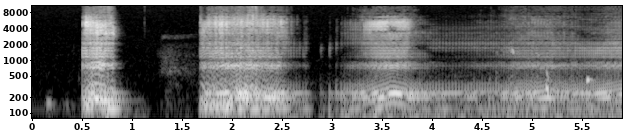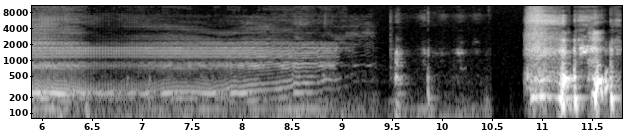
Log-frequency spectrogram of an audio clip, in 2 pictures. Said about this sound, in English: Steve, you're correct in thinking that it was me and my ass farting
